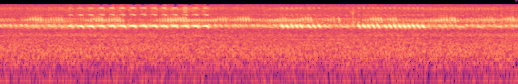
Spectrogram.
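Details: Crickets chirping at night: a high, even trill of about half a second, then two shorter trills close together, all above a dense, shimmering insect chorus.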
